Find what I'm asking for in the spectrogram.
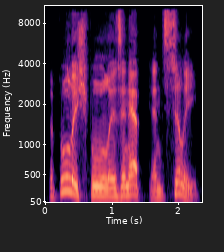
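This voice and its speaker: A man giving a measured, expressive scripted narration as a narrator. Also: fairly high pitch, no room sound.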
